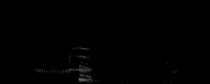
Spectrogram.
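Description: Domestic cat meowing: one drawn-out call with a wavering pitch that falls away at its end, about half a second in, followed by a fainter short call near the end.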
